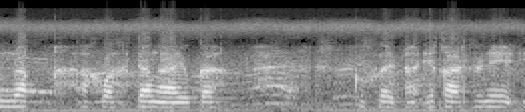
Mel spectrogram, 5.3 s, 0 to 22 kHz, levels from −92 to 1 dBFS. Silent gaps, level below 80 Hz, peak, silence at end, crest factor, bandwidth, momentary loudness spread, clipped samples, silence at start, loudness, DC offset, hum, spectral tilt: none; -36 dBFS; 0 dBFS; 0 s; 12 dB; 16.5 kHz; 11 LU; 0.1%; 0 s; -11 LUFS; under 0.1%; none; -2.5 dB/octave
